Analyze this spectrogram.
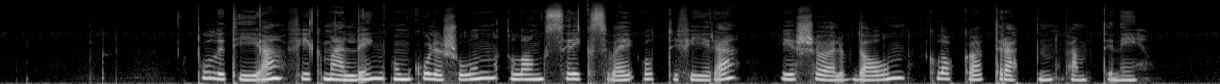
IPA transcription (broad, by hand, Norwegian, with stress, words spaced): pʊlɪˈtiːə ˈfɪk ˈmɛlɪŋ ˈʊm kʊlɛˈʃuːn ˈlɑŋs ˈɾɪkˌsʋeɪ ɔtɪˈfiːɾə ˈiː ˈʃøːɛlʋˌdɑːln̩ ˈklɔkɑ ˈtɾætn̩ fæmtɪˈniː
